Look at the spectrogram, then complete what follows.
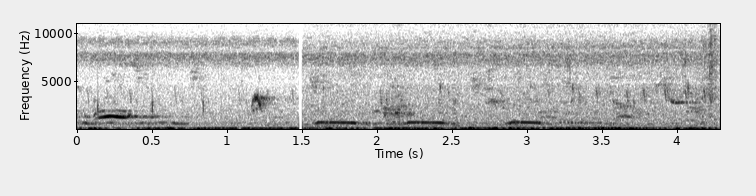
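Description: Bird calling outdoors: a series of short, repeated notes about twice a second, with a few fainter, higher chirps, over a steady low rumble.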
